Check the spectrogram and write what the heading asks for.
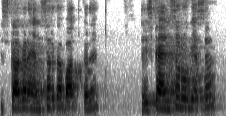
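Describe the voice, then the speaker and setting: A man with a high, steady voice speaks at a normal speed while teaching a math lesson in class. He works like a coaching teacher, repeating key terms and quizzing students out loud. The room is echoey, with long reverb.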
